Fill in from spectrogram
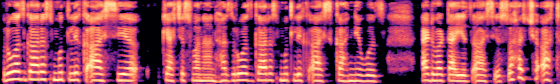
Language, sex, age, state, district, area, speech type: Kashmiri, female, 18-30, Jammu and Kashmir, Bandipora, rural, spontaneous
